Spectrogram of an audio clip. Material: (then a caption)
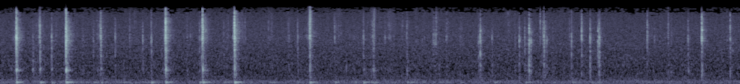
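Wood. Long nails tap painted wooden graphite pencils and their sharpened tips as they lie in an open metal tin tray. The taps are sharp, dry and irregular, with bright, clicky high attacks that die away almost instantly. A quiet, steady low hum runs underneath.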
